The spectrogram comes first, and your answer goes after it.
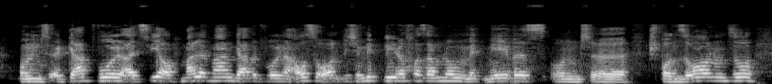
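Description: Man's unremarkable speaking voice, fairly high in pitch, at a moderate pace. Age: 30s. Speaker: amateur footballer and coach. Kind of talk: casual chat.

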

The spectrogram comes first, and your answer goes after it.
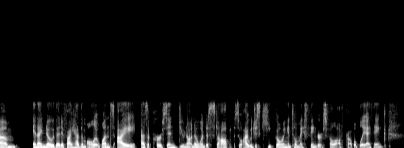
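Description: Hardly pausing, the speaker moves at a fairly quick pace with ordinary pitch variation. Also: woman, very deep, low pitch for a woman. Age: 30s. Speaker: children's book author and artist. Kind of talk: casual chat.

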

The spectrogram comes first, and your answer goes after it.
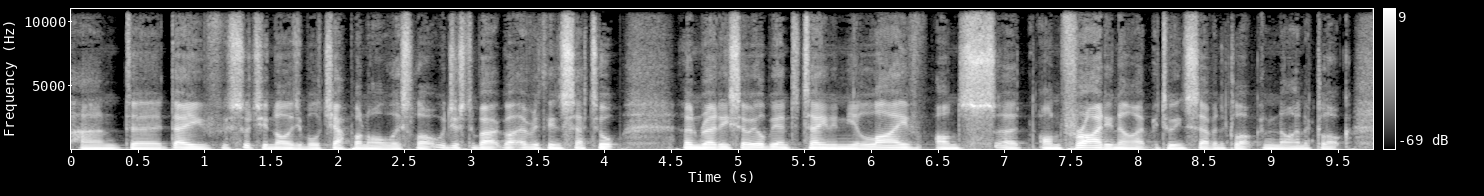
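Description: Over a silent background on a very clean recording, a man speaks fairly quickly at a medium pitch in a warm, enthusiastic tone. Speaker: community radio presenter. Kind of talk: radio DJ patter, live music show with quiz and station plugs. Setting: studio. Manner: chatty, relaxed, rambling with frequent fillers; warm, enthusiastic, jokey.

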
